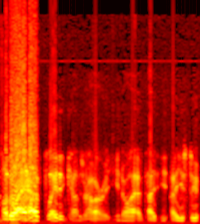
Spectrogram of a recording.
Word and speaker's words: Canajoharie: I mean, that's what we say up here is Canajoharie. You had it a little... – I had to rhyme it with safari, so I didn't know how to do it exactly. – Yeah, it was Canajoharie. But in all honesty, you're using what we pretend to be, or we think might be, the Mohawk pronunciation,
